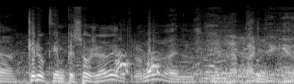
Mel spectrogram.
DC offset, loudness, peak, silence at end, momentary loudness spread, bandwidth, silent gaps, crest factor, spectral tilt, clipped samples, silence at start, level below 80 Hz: under 0.1%; -11 LUFS; 0 dBFS; 0 s; 5 LU; 15.5 kHz; none; 10 dB; -7.5 dB/octave; 0.2%; 0 s; -28 dBFS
